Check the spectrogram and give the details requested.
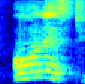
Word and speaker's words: honest: Okay, ऑनेस्ट, देखिए HONEST, यहां H silent है, O से स्टार्ट करते हैं, ऑनेस्ट।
